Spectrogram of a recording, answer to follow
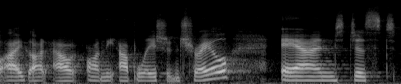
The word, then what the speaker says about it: Appalachian: Yes, I say Appalachian, not Appalachian. But my story begins with the Pacific Crest Trail. You see, I was born and raised in California, hence my Appalachian pronunciation.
